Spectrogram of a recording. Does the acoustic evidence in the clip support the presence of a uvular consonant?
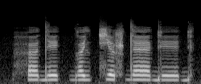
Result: no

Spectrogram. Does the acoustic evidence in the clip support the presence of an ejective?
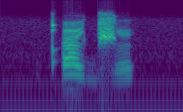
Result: yes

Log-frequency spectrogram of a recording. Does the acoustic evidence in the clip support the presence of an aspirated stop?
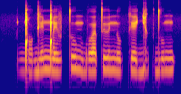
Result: no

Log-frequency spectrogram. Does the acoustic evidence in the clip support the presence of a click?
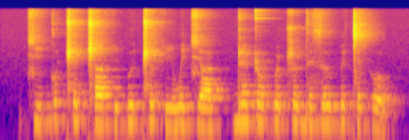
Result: yes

